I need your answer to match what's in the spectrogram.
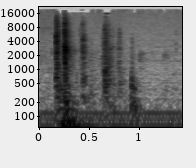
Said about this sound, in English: Oh, there's a door over there. Let me try that.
